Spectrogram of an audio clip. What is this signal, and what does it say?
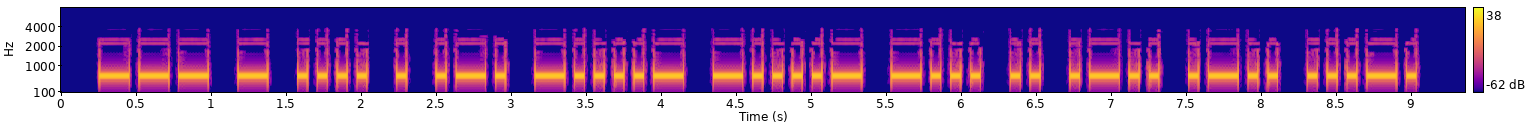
Morse code, heard as a keyed tone, about 18 wpm, 650 Hz. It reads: OTHER--BILL<SN>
